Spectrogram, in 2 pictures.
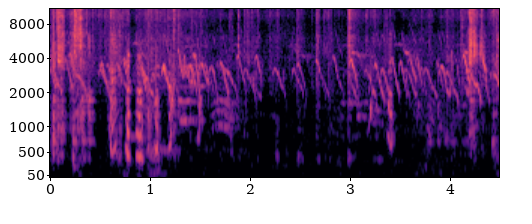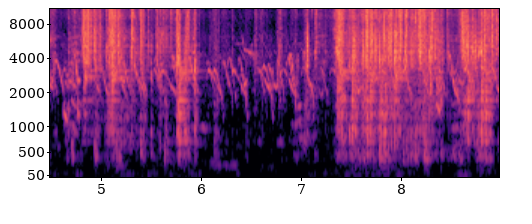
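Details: Feeding grey francolin chicks, Sindhi type, give a steady stream of high, thin falling peeps from several birds, with harsh rustling noise building toward the end.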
